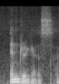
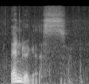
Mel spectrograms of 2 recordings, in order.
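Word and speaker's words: Endregas: Andregas, okay. That's how you pronounce it. Andregas.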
